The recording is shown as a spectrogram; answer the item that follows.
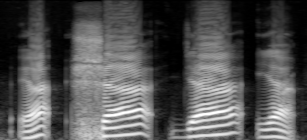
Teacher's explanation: Kita sesuaikan makhraj daripada huruf shin. Makhrajnya adalah tengah lidah kita. Ja, sya, ya itu tengah lidah.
